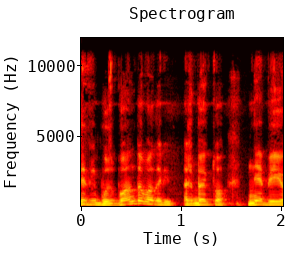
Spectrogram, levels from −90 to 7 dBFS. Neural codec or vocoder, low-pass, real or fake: none; 10.8 kHz; real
